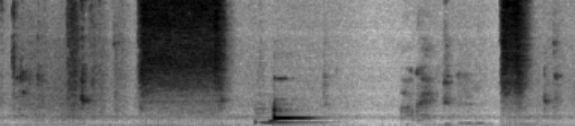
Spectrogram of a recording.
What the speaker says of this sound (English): this spray is amazing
